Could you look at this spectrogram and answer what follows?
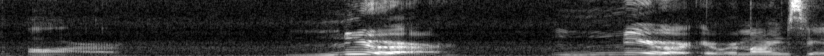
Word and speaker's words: Neewer: And the lighting system that I use is done by, I think it's pronounced Neewer? It's Neewer.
